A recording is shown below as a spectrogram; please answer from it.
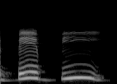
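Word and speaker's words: baby: बे बी दो sound तो वाई का साउंड आमतौर पर या ही होता है पर अगर ऐसा कोई दो सिलेबल वाले वर्ड आते हैं तो उसमें तो उसमें इ का उच्चारण होता है जैसे बेबी मतलब ई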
